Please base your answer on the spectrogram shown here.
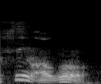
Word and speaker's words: singer: 제가 기억하기로는 자, sing어와 같은 사람 행위자를 의미하는 어미 er이 붙을 경우에는 ng의 g가 묵음이 되고 행거와 같은 사물일 경우에는 그 발음이 납니다.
